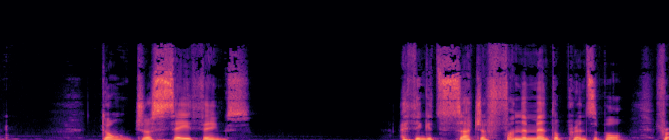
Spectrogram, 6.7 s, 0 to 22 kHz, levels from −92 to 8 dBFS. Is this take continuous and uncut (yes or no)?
yes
